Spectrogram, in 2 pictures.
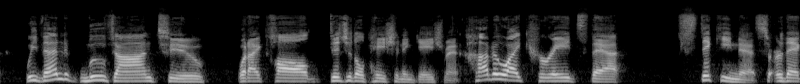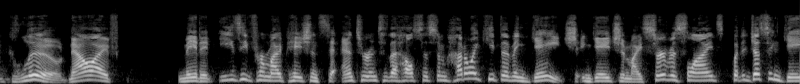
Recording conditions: busy venue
